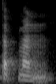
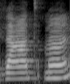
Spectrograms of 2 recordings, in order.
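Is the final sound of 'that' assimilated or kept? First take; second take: assimilated; kept. First: The final t of that blends into m. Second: The final t of that is kept clear. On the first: "if we do the assimilation" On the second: "we could say that man is correct"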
